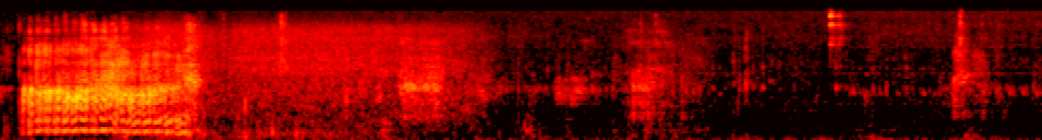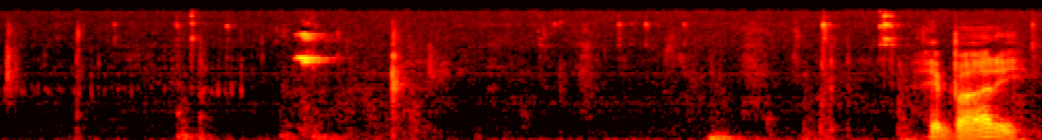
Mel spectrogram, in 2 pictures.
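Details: A Toy Fox Terrier gives a low, rumbling growl while chewing a bone, with a person talking softly nearby.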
